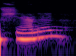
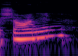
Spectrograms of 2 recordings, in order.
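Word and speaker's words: Seanan: But that quote is by, I think you pronounce this name Shannon or Shannon, because it's like Sean, like S-E-A-N, and then there's an extra A-N, so Shannon Maguire, definitely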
